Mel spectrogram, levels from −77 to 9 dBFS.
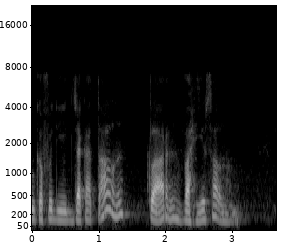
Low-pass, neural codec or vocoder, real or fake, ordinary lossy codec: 7.2 kHz; codec, 24 kHz, 0.9 kbps, WavTokenizer, medium speech release version 2; fake; none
